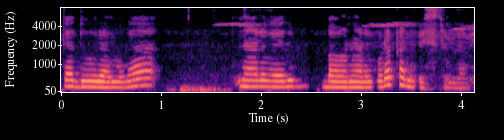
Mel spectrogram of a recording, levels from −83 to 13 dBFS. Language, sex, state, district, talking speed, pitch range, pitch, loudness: Telugu, female, Telangana, Mahabubabad, 70 wpm, 175-215 Hz, 200 Hz, -16 LUFS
